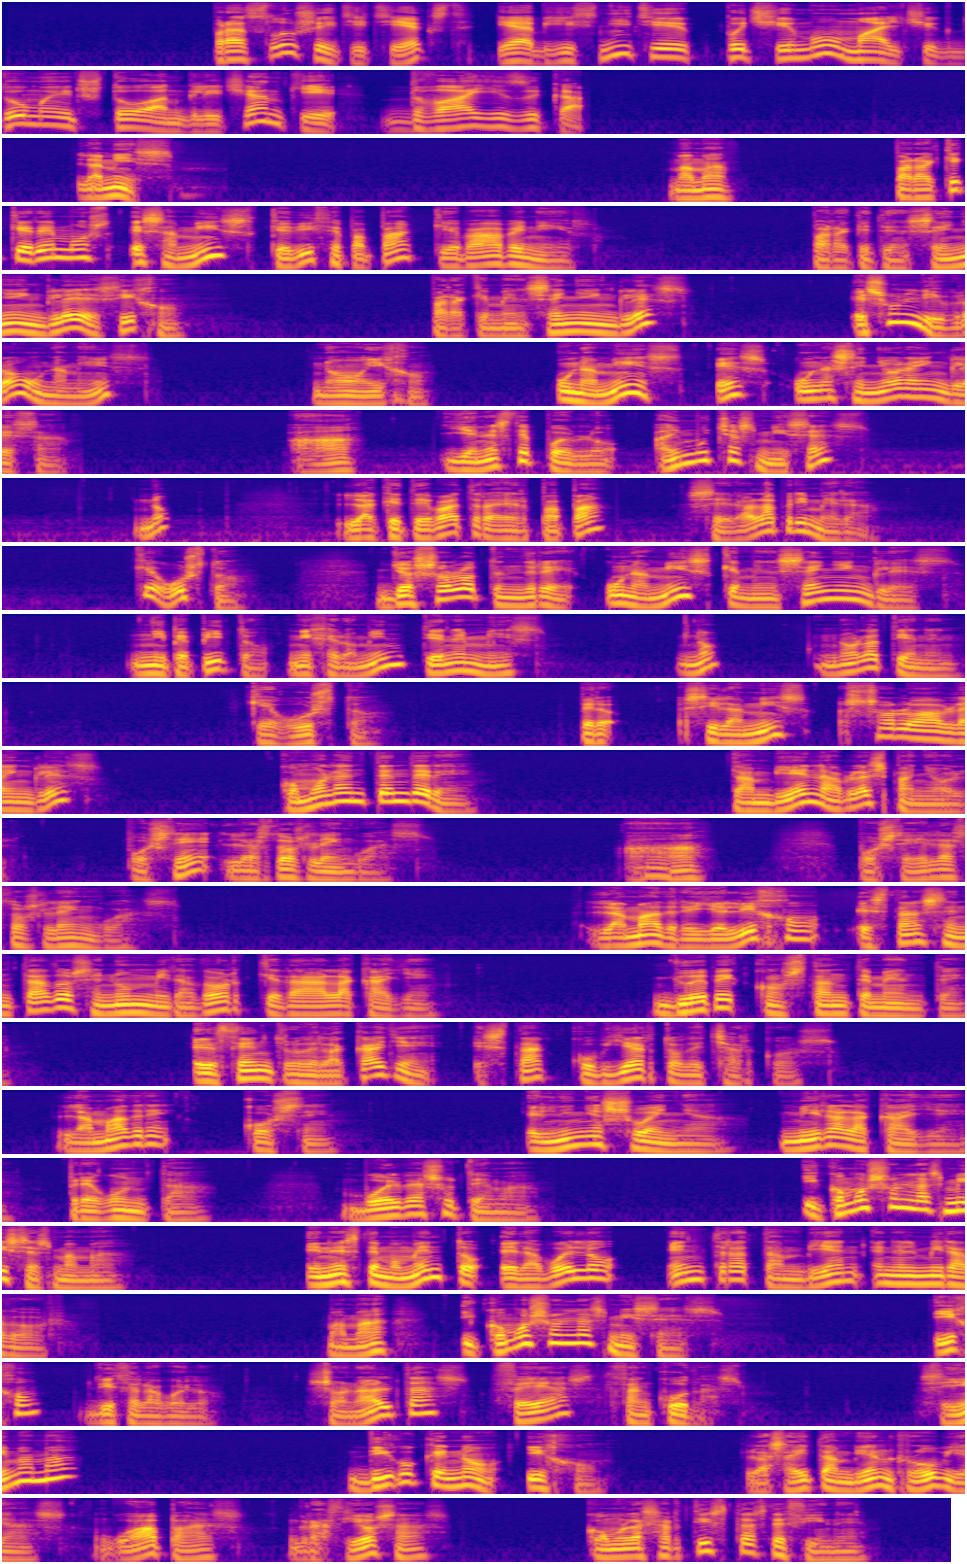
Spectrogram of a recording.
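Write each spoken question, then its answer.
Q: Прослушайте текст и объясните, почему мальчик думает, что у англичанки два языка.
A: Мама сказала, что мисс «posee las dos lenguas» (владеет двумя языками — английским и испанским), а мальчик понял это буквально: будто у неё два языка во рту.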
